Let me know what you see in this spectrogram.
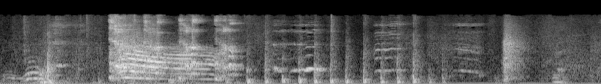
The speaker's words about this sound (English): Supposed to do when you're not right, you're supposed to cough.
